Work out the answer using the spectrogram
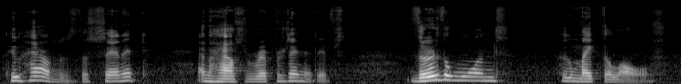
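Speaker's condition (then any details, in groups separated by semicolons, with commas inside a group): Cerebral palsy; reports speaking clearly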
